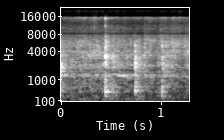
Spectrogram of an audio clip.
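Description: Crushed ginger and garlic with slit green chillies sizzle in hot oil in a pan for an Indian seafood curry. A steady close hiss of frying carries on throughout, with a few light clicks of stirring and no voice.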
